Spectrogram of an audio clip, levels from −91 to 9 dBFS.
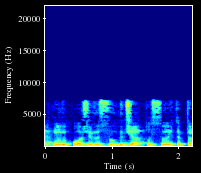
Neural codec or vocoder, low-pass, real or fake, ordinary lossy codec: codec, 16 kHz, 1 kbps, FunCodec, trained on Chinese and English, 50 frames a second; 7.2 kHz; fake; MP3, 32 kbps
